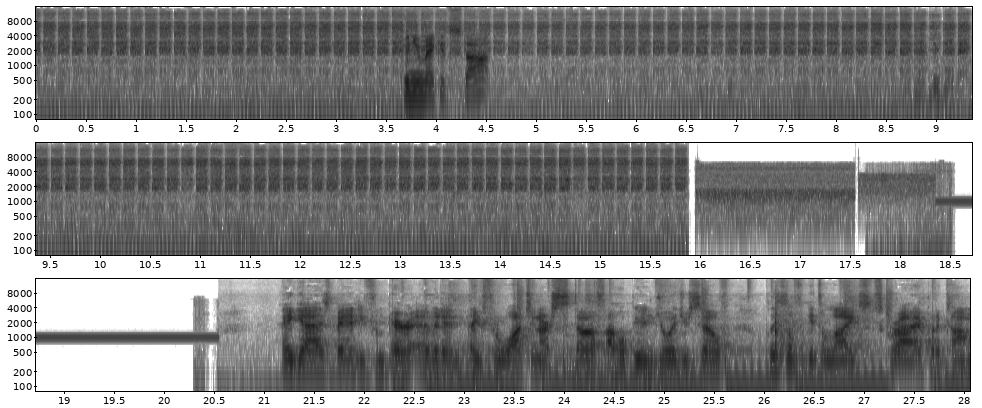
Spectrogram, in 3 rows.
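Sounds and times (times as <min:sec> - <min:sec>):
tv static hiss: 0:16.0 - 0:18.5.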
